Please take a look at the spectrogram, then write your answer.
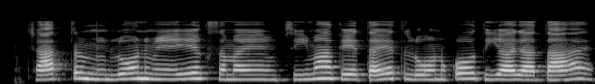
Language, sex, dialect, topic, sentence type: Hindi, female, Awadhi Bundeli, banking, statement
